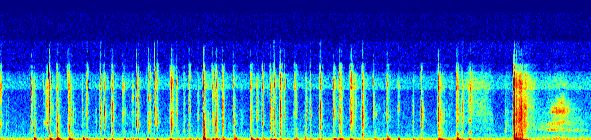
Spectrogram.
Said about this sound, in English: Just having to type to somebody really quick.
